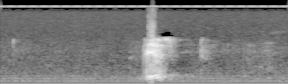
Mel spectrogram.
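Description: A man says a single word about a second in, starting with a sharp pop, over a steady low hum and quiet room tone.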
